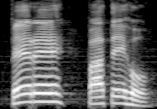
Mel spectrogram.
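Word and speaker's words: περιπατέω: ang sabi dito pero per pateo pere pateo yan ang pronunciation niya sa wikang griego okay ang ibig sabihin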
